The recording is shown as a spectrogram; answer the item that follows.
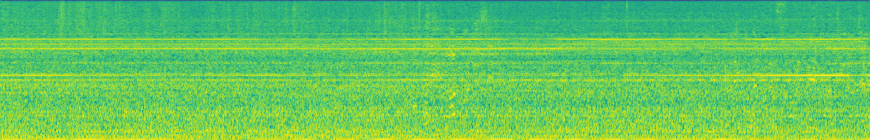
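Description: Steady engine noise heard inside a small aircraft's cabin: a loud low hum that swells about twice a second, with a few high steady whining tones above it.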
